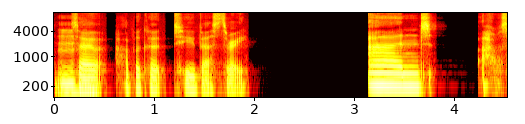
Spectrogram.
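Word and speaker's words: Habakkuk: She's also Christian and she referenced this scripture um habacook. Is it Habacook? Right. Never heard of this book before, right?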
